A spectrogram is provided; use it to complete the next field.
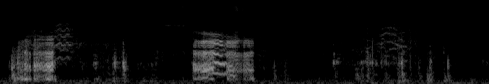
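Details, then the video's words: Pet lorikeet indoors in a home kitchen, recorded by a housesitter: three harsh, raspy screeches about half a second each, spaced over five seconds, with faint softer chatter between them. "Parrot Sounds For Birds"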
